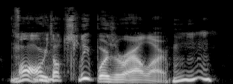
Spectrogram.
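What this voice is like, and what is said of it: Bad Bane impression. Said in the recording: “My bad Bane impression.”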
